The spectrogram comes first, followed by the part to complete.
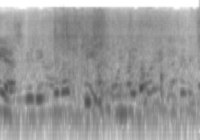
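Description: Soft hissing rustle of fabric being handled, rising about half a second in and fading after about a second, over voices in the shop.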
